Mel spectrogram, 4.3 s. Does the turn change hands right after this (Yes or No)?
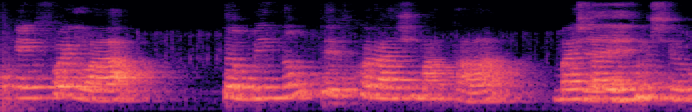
No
